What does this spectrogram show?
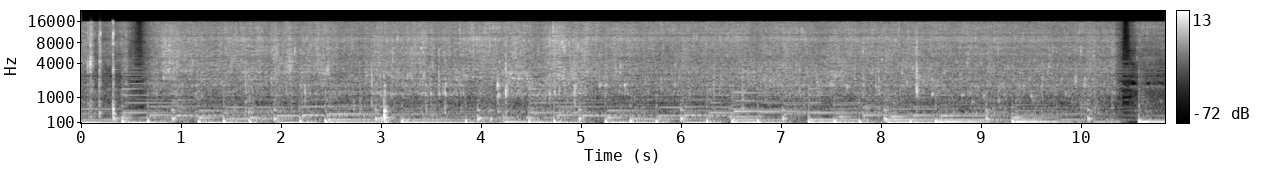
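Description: Background music with a low bass line, over the hiss of a kitchen tap running onto a plastic bag in a stainless steel sink.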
